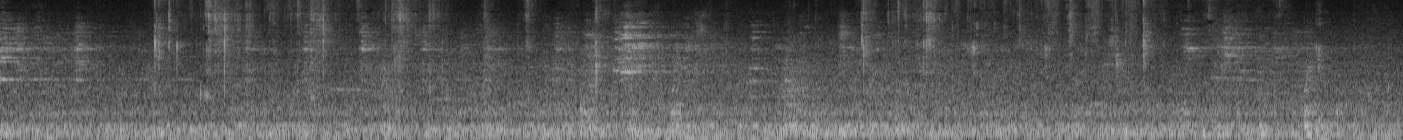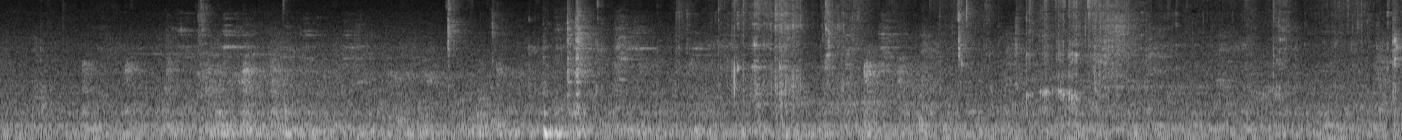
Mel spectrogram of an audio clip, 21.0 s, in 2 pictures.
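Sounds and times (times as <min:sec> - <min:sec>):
chewing and crunching bread: 0:01.1 - 0:04.9, 0:06.3 - 0:10.0, 0:14.9 - 0:21.0.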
